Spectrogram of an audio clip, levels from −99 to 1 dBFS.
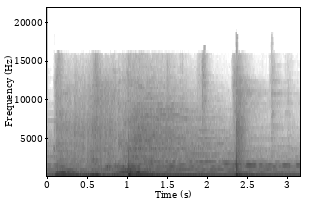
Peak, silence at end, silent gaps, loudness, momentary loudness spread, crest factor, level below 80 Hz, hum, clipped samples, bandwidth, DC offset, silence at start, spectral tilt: -4 dBFS; 0 s; none; -27 LUFS; 7 LU; 22 dB; -30 dBFS; none; under 0.1%; 15.5 kHz; under 0.1%; 0 s; -6 dB/octave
